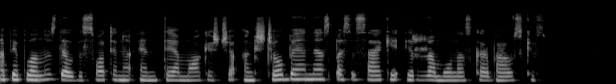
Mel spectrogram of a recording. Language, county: Lithuanian, Kaunas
